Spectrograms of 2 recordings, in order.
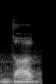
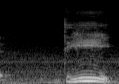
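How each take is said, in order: First: The word ends in a short 'uh' vowel. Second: The word ends in a long 'ee' vowel. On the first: The next word begins with a consonant sound. "इसको द pronunciate करेंगे" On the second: The next word begins with a vowel sound. "इसको हम pronunciate करेंगे दी"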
